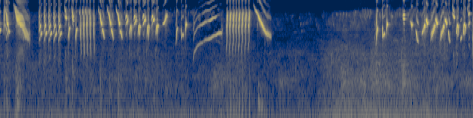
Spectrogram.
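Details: A male European goldfinch sings a tutor song for teaching young birds. Quick twittering bursts and dry trills mix with rising, sliding whistles, then a pause of about two seconds before the twittering starts again.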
